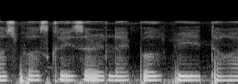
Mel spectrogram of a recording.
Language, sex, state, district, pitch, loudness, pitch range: Hindi, female, Arunachal Pradesh, Papum Pare, 195 Hz, -15 LUFS, 190-195 Hz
